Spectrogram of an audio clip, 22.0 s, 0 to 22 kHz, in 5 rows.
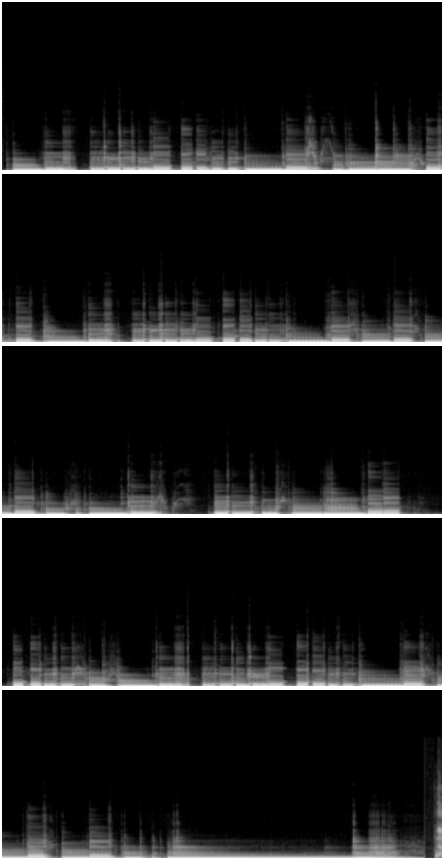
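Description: Harley Benton MV-4MSB short-scale electric bass played fingerstyle, its neck P and bridge J pickups wired in series with the tone fully open, recorded direct without effects. It plays a line of plucked notes with two brief breaks, ending on a long held low note that cuts off abruptly just before the end.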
